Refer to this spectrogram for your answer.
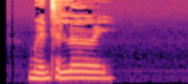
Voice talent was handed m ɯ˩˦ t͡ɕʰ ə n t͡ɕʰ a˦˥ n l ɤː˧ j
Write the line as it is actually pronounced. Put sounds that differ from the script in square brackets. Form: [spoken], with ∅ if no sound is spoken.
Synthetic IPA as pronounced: m ɯ˩˦ [∅] ə n t͡ɕʰ a˦˥ n l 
